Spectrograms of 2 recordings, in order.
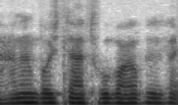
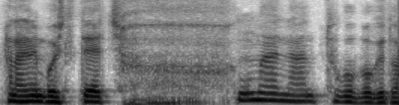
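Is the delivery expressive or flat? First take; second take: flat; expressive. First: It is read flatly, like reciting a textbook. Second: It is said with feeling and lively expression. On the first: The speaker calls it wrong. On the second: The speaker calls it right.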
